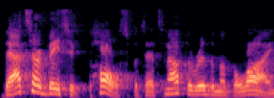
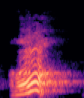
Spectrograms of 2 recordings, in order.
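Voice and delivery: louder, a gasp of breath; breathless oh; 4 semitones higher, 6 dB louder than usual. Acted. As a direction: let the "Oh" burst out on an exhale. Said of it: "exhalation of breath".

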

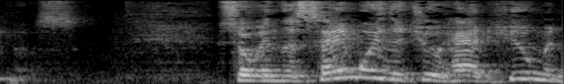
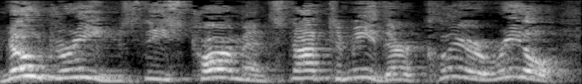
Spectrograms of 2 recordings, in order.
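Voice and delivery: higher and louder, still in terror; desperate insistence; 8 semitones higher, 9 dB louder than usual. Acted. Orestes tells the chorus the hounds are real, desperate and loud. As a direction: insist it is real against disbelief.

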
